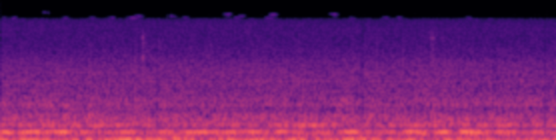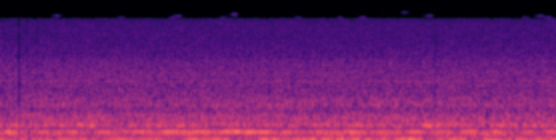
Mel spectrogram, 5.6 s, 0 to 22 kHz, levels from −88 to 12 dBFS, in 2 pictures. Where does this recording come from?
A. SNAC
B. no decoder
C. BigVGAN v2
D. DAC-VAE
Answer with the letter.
C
